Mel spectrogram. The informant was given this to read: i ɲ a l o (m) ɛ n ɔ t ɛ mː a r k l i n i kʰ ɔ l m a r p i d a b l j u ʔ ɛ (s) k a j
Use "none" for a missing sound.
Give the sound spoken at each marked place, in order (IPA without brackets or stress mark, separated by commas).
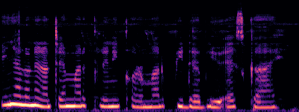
n, s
